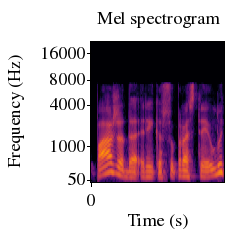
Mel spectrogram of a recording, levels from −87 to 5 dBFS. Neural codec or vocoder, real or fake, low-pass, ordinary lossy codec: codec, 16 kHz, 2 kbps, X-Codec, HuBERT features, trained on balanced general audio; fake; 7.2 kHz; AAC, 48 kbps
